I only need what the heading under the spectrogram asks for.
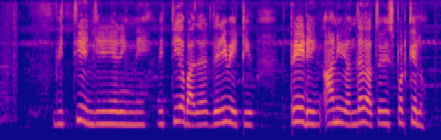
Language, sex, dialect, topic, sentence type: Marathi, male, Southern Konkan, banking, statement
